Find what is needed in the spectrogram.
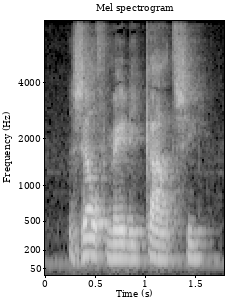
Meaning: self-medication
- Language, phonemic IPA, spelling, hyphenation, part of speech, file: Dutch, /ˈzɛlf.meː.diˌkaː.(t)si/, zelfmedicatie, zelf‧me‧di‧ca‧tie, noun, Nl-zelfmedicatie.ogg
